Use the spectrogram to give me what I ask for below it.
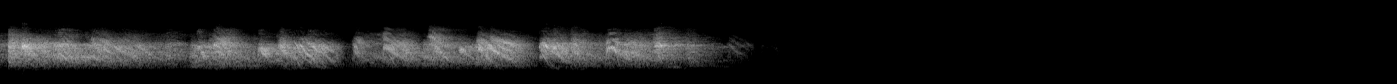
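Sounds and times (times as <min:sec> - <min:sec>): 
choughs calling in rasping squawks: 0:00.0 - 0:07.4.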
